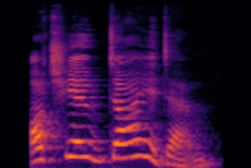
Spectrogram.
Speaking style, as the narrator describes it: cried Hermione in desperation

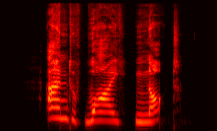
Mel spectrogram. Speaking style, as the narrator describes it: Velika snapped

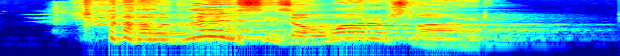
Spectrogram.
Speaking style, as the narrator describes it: Rachel said, laughing a bit hysterically

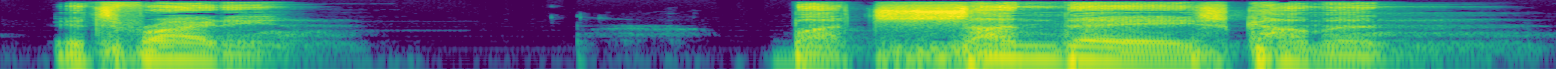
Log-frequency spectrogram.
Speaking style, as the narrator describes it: the voice of God whispered

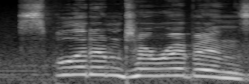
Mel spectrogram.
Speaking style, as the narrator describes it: the captain yelled in my ear above the noise of the wind

